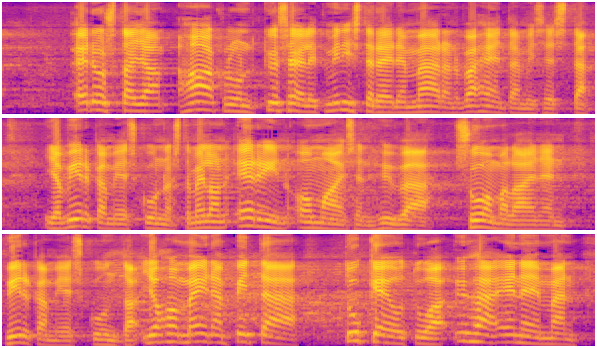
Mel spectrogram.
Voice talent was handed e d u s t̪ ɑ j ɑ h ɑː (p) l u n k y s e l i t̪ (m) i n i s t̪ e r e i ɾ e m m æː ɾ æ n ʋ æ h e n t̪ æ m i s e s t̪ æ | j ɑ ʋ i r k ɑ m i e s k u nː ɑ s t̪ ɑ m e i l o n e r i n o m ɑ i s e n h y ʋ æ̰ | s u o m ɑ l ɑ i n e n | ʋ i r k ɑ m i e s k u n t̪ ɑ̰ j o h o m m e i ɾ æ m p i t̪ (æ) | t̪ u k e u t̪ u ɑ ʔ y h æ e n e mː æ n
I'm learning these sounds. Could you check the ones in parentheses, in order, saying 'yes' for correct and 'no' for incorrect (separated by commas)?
no, yes, no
